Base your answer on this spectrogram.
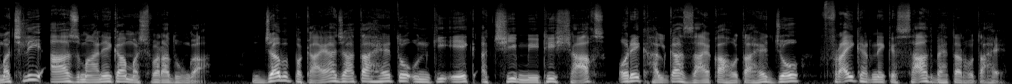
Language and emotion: Urdu, neutral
